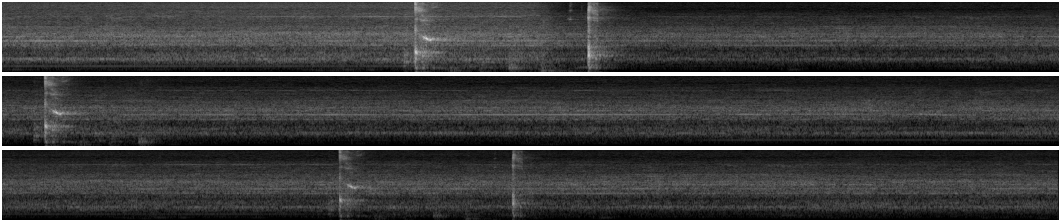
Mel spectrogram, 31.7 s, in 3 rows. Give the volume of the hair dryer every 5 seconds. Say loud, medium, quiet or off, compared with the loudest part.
loud, medium, medium, medium, medium, medium, medium.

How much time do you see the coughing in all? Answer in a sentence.
The coughing can be heard for 5 seconds in total.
